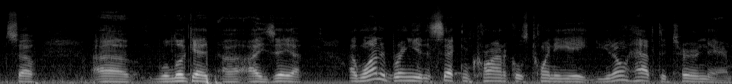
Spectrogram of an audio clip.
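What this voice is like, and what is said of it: North Jersey accent. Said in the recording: “I can't hide my North Jersey accent”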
